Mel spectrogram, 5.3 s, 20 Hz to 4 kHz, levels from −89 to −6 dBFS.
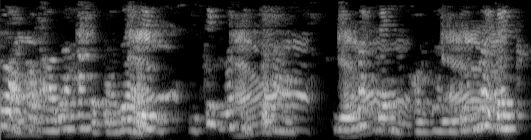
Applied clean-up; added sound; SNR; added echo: classical method WPE with log-MMSE.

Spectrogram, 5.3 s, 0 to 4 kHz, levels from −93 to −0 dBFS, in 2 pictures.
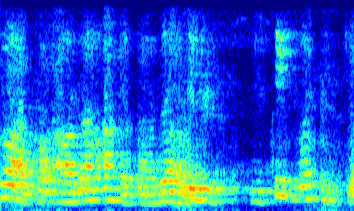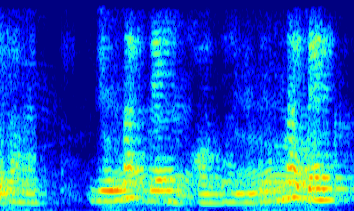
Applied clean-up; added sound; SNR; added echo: neural separator model SepFormer DNS4.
